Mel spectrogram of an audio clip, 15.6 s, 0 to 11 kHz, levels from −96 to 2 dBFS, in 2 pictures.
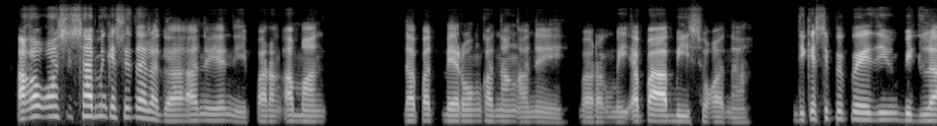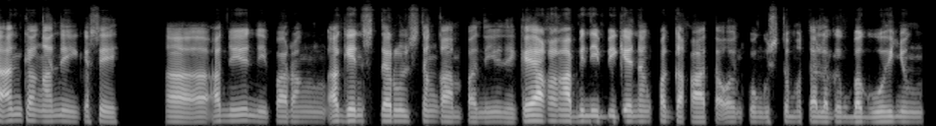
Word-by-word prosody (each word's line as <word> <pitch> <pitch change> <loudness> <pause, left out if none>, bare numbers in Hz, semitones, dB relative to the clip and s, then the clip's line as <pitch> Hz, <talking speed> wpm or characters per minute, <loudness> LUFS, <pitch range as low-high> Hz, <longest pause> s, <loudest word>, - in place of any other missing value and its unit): Ako 260 +5 +7
kasi 265 0 +3
sa'min 270 +1 +6
kasi 245 -1 0
talaga 170 -10 +2
ano 160 0 -3
'yan, 160 0 -1
eh, 125 - -12
parang 140 -1 -3
a - - 0
month, 140 -1 0 0.6
dapat 150 +1 0
meron 145 0 +2
ka 145 -1 -5
ng 140 -1 -5
ano, 125 +1 -7
eh, 115 -3 -6
parang 125 0 -7
may 130 -1 -4
a 145 - +5
paabiso 145 -2 +5
ka 125 -1 -5
na. 115 -1 -10 0.4
'Di 175 - +1
kasi 200 +2 +2
pupuwede 185 -3 +5
'yong 175 - -11
biglaan 155 -1 +3
kang 155 -2 -4
ano, 135 +1 -1
eh, 130 - -9
kasi, 130 -2 -4 0.4
ah, 125 -1 -1
ano 145 +1 -4
'yon, 150 +1 0
eh, 125 - -9
parang 130 -1 -9
against 145 +1 +2
the 145 - -1
rules 140 -1 -7
ng 140 - -4
company 125 -1 -7
'yon, 120 - -11
eh, 115 - -11
kaya 150 +1 +7
ka 145 - 0
nga 145 - +4
binibigyan 140 -1 +1
ng 135 - -17
pagkakataon 125 -1 -5
kung 125 - -11
gusto 125 +2 -8
mo 130 - -15
talagang 125 0 -6
baguhin 125 +1 -4
'yong 125 -1 -12
140 Hz, 215 wpm, -25 LUFS, 125-155 Hz, 0.6 s, Ako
